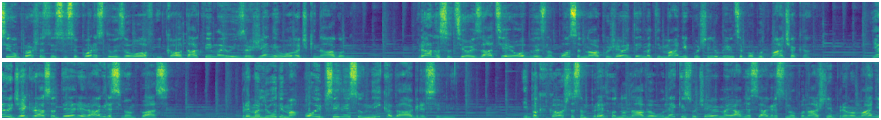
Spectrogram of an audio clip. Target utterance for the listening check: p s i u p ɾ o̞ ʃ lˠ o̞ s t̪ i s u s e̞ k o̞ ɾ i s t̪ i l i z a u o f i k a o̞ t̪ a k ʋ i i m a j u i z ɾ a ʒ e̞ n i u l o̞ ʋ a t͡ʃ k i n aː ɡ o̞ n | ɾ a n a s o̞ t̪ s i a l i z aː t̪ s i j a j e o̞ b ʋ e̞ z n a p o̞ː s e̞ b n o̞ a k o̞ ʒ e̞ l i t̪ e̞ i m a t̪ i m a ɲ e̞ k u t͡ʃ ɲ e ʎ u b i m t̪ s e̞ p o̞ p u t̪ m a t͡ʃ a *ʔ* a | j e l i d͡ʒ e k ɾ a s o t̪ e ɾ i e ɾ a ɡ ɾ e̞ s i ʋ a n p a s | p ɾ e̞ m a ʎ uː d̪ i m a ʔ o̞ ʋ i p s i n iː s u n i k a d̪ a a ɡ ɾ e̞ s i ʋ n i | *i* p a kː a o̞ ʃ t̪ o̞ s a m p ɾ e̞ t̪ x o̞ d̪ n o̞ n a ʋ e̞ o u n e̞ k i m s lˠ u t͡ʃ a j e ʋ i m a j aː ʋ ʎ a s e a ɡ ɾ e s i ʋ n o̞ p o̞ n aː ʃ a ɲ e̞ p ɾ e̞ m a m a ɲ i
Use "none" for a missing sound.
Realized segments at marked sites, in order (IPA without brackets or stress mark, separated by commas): k, i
